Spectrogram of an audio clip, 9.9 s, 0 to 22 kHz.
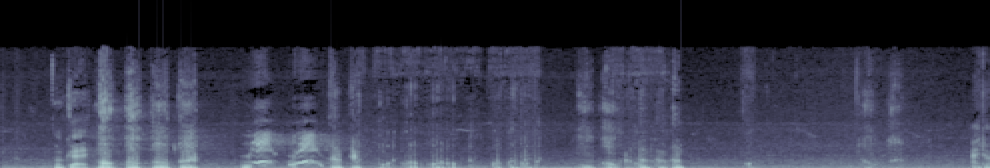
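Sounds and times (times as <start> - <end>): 
speech: 0.6 - 1.3, 2.4 - 3.4
people imitating pig snuffling and grunting: 0.9 - 6.9.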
